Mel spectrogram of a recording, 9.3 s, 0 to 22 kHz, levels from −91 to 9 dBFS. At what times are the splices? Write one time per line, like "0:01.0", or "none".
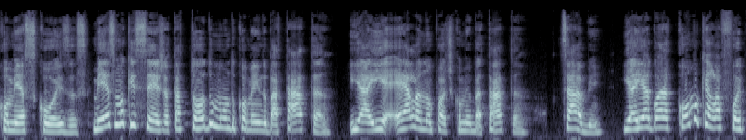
none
